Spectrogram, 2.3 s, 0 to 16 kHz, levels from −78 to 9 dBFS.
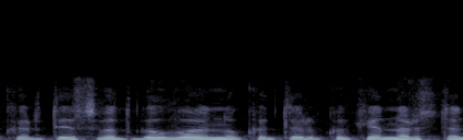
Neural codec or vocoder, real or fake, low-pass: none; real; 7.2 kHz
